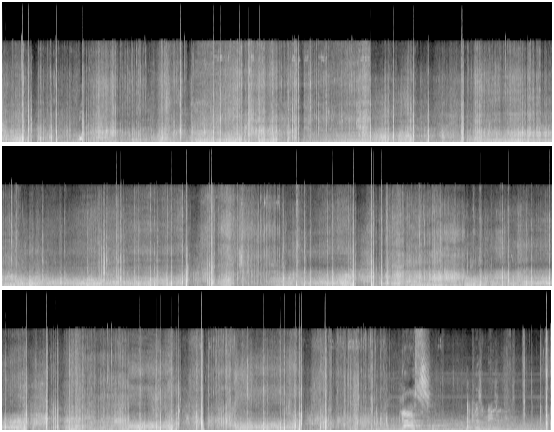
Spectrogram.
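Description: Skateboard wheels rolling on asphalt and concrete, with repeated sharp clacks of the board popping, landing and slapping the pavement during kickflip attempts over a small gap, some of which end in falls.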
